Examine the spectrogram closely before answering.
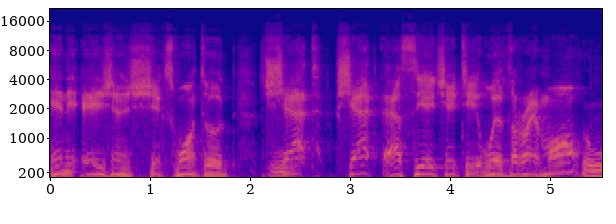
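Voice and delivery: slow, hammed-up French lounge-lizard accent; mock French accent chatting up the room. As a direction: purr it out as a fake French charmer. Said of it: "speak with this French accent".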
